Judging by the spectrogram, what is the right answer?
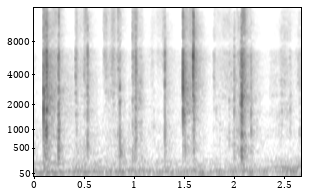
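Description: Oracle cards are shuffled and drawn by hand, a quick series of crisp riffling flicks and soft slaps, close and fairly quiet, with no one talking.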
